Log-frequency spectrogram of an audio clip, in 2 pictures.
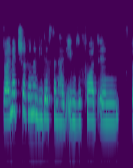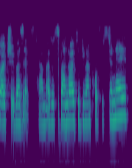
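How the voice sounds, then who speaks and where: Fast and medium-pitched, a young Malayalam-speaking woman dramatizes a personal story with lively energy while being interviewed. There is no echo, but the highs are cut off.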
